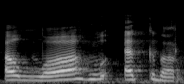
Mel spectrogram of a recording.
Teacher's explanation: اللہ اس میں لام کے اوپر کھڑا زبر ہے اور لام موٹا پڑھا جائے گا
